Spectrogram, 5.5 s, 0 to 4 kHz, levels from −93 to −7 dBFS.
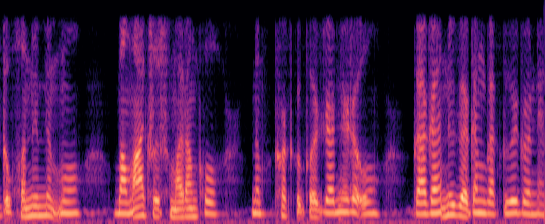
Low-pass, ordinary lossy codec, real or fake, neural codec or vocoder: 3.6 kHz; none; fake; autoencoder, 22.05 kHz, a latent of 192 numbers a frame, VITS, trained on many speakers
